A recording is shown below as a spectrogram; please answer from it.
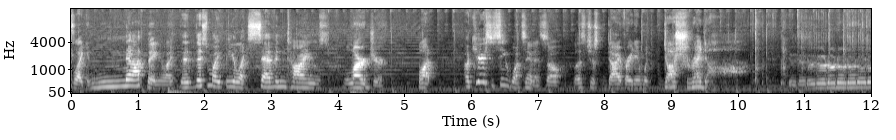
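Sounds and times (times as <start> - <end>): person humming a long note: 10.8 - 12.0.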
